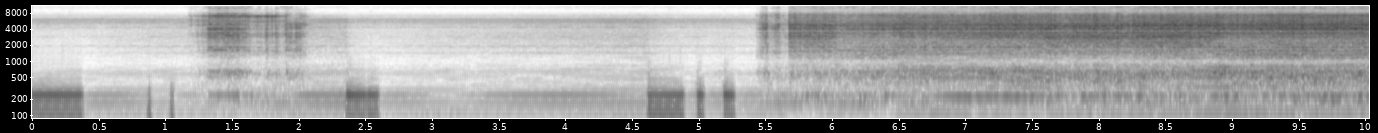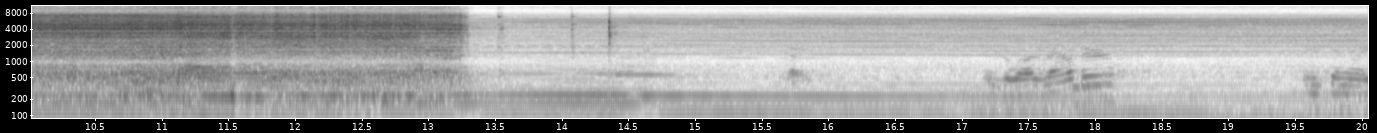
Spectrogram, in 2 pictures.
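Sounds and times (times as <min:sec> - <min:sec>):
power grinder grinding metal: 0:01.2 - 0:02.1, 0:05.4 - 0:14.4.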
